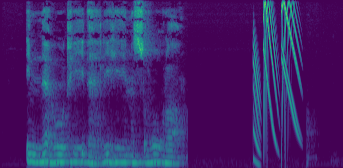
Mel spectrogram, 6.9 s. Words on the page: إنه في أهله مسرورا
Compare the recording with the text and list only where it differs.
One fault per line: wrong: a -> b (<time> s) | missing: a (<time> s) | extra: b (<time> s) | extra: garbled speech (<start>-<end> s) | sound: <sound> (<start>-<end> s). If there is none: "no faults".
sound: chirp (5.1-6.1 s)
